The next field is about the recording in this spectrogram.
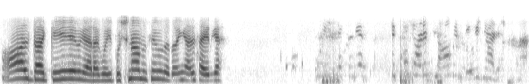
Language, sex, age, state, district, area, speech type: Dogri, female, 30-45, Jammu and Kashmir, Udhampur, rural, conversation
